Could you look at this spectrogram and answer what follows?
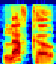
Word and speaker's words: Leuco: By the way, Leuco, if you pronounce it Lefko, it means white.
